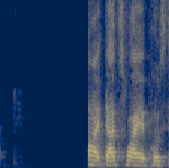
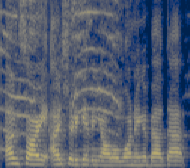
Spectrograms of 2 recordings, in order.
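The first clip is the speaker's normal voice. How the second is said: ordinary talk, nothing marked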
